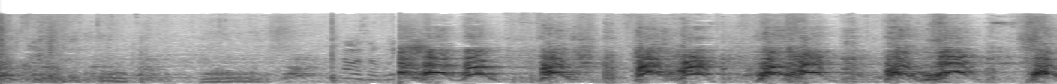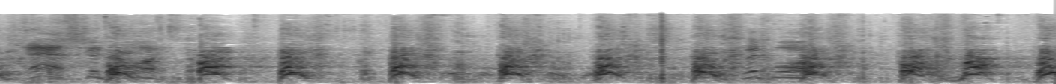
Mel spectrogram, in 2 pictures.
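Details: Giant Schnauzer Luther barking repeatedly through Schutzhund stick hit training; after a quieter opening with a voice, a long run of evenly spaced harsh barks follows.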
